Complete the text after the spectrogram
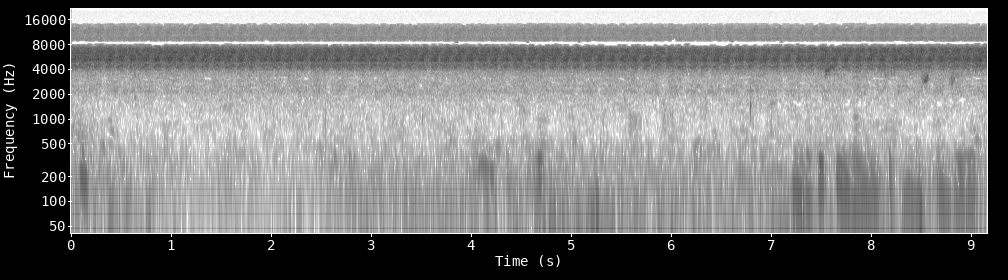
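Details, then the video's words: Cicadas at sunset on the steep sea coast of Cape Fiolent, Crimea: a continuous, even, high-pitched buzzing drone that never pauses, with soft low rumbling of waves and faint scattered sounds underneath. "Cicadas at sunset."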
